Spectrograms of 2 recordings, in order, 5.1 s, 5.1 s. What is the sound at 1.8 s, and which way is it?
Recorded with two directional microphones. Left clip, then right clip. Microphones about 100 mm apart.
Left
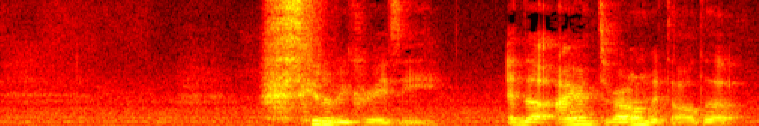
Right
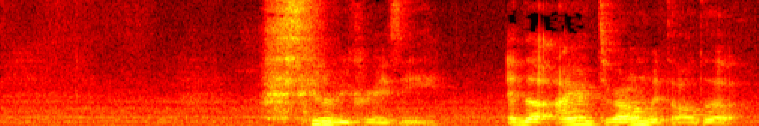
Speech, 10° left (ahead or behind).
